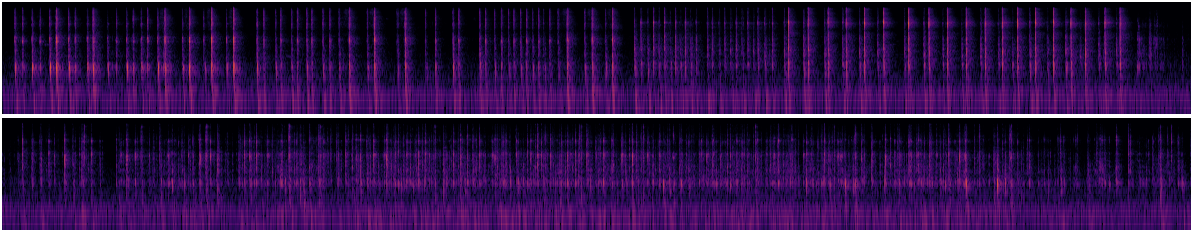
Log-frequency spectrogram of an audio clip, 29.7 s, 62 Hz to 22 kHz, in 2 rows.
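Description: Typing on an HHKB Professional 2's Topre electrocapacitive keys, stock and unlubricated. Separate keystrokes at first, including a fast, even run of about four to five strokes a second, then after a short pause, quick continuous typing.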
